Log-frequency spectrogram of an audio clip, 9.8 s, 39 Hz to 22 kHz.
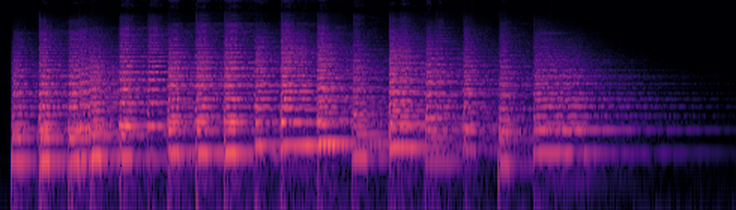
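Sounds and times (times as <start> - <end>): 
Hiti brass synthesizer sound from Korg MSC-13S Ethnic 2: 0.4 - 8.0.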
